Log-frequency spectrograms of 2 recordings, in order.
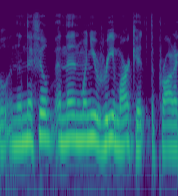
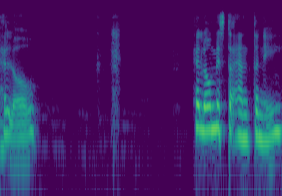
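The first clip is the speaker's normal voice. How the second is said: high-pitched fake Swedish accent; 5 semitones higher than usual. Imagining a caller from Sweden phoning in to the podcast, high-pitched fake Swedish accent. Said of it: "I'm just making it high pitched".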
